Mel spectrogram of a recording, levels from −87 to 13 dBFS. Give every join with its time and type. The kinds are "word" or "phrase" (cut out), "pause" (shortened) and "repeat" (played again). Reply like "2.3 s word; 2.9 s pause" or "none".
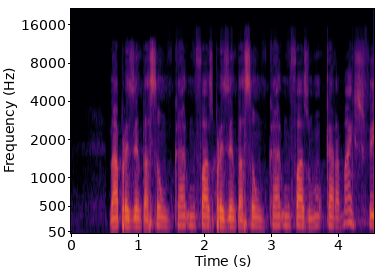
2.1 s repeat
